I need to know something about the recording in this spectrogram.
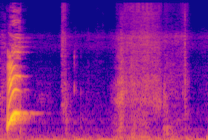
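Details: One sharp, voiced hiccup followed by quiet room noise, heard during a read-aloud children's story about hiccups; possibly the reader voicing the hiccup rather than a real one.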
